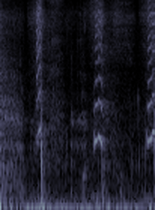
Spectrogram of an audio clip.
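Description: Faint, short high squeaks from a small dog playing with a red spiky rubber ball, about half a second in and again just past a second.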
